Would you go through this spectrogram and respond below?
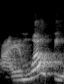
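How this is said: It is said with high, excited energy.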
